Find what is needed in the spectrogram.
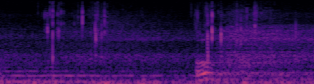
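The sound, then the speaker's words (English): Wet lip-smacking and mouth noises: a few soft squishy clicks and pops over a quiet background, with a slightly louder wet smack near the end. “Listen to my lips. Stop it, it's really disgusting.”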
